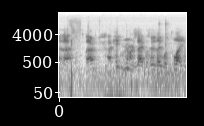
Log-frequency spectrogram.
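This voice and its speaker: The speaker has a Southern US accent and a fairly quick pace. Noticeable background noise runs underneath. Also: man. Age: 60s. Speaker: sports historian. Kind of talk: podcast interview.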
